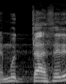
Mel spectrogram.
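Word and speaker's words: المدثر: ya ayyuhal muddatir gitu Nah muddatir itu dari dari kata asal katanya almutadastiru udghimat taau diidgamkan huruf ta Fid Dal ke dalam huruf Dal ini loh tak yang ini diidhamkan dimasukkan ke dalam huruf Dal sehingga tidak tidak kelihatan lagi yang ber yang yang terjadi kemudian almuddasir nah gitu ya Wal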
